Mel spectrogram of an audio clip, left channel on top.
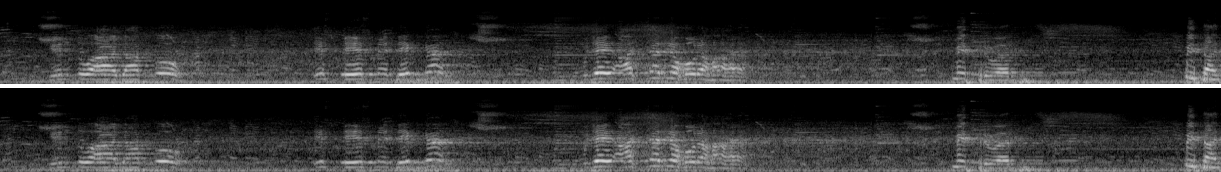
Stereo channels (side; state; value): both; normal; correlation 0.73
